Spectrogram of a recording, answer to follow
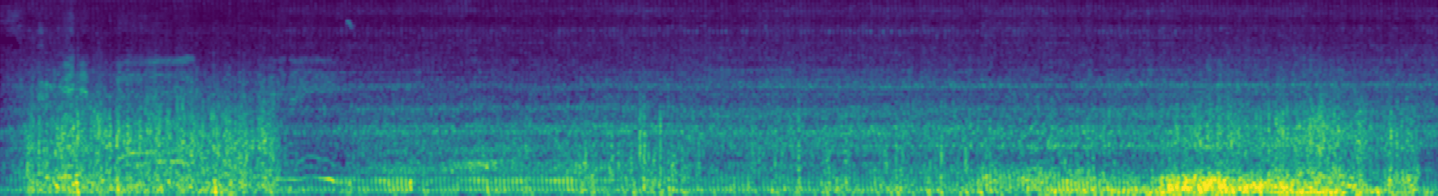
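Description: Steady rushing wind noise on the microphone from riding along a road, with brief voices in the first few seconds and again near the end.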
